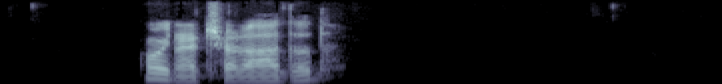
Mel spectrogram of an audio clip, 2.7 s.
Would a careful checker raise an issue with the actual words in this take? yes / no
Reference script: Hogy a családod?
no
